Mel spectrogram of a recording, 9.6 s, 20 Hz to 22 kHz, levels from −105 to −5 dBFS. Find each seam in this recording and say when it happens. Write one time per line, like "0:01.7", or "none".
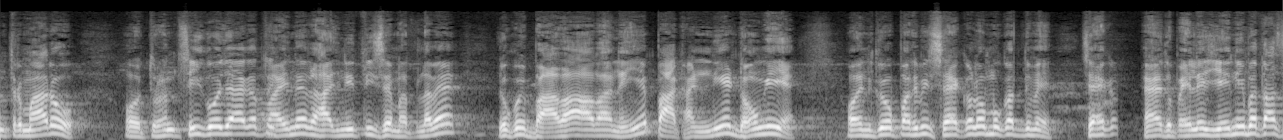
0:02.1
0:08.3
